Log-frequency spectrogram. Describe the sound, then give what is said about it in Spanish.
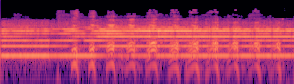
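A loud truck horn blares in one steady, sustained blast lasting about three seconds, a bright buzzing tone with a rapid, pulsing rumble beneath it. “Pues venga, despídeme con un toque de bocina, pero bien fuerte.”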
